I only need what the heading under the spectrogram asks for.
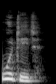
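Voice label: "wooded", British English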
